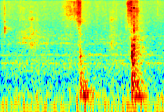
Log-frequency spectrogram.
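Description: Near silence broken by two light taps, a faint one about a second in and a louder one shortly after, as a golf-ball-handled sanding stick is turned and repositioned against a clamped knife blade.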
